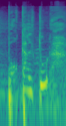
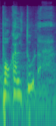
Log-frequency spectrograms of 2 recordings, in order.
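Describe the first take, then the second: First: It is said loudly and forcefully. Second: It is said at normal, softer volume.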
